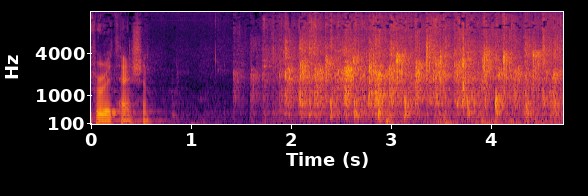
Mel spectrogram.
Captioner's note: applause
